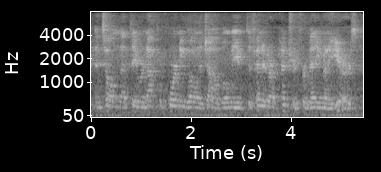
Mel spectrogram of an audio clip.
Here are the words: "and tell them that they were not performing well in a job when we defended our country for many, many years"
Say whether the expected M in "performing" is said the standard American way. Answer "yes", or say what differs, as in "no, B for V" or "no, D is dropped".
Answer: no, M is dropped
